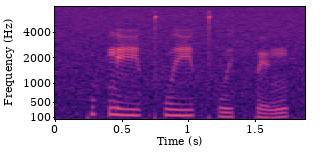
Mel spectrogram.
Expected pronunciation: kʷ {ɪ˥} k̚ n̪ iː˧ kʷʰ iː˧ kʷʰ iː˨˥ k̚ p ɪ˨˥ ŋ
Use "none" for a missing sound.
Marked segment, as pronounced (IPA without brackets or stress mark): ɪ˥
